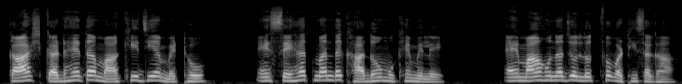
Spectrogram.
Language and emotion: Sindhi, neutral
